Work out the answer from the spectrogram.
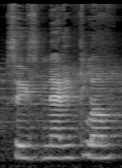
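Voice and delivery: usual speaking voice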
